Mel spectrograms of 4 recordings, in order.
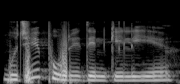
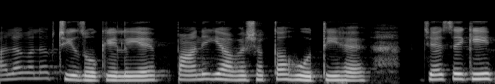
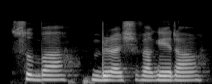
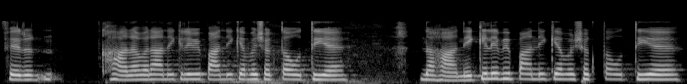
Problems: constant background noise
